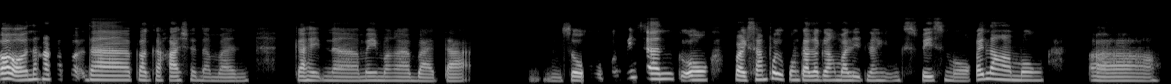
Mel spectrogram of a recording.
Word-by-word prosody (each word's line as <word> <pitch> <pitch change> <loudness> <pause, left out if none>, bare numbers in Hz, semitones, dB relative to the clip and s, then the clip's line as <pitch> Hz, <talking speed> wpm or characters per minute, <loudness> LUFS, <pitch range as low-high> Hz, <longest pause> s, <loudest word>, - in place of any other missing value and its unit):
Oo 260 -6 +11
nakapag 235 -5 -2
napagkaksya 200 -2 +2
naman 170 -1 -8 0.4
kahit 190 -1 0
na 175 -1 -3
may 185 0 -3
mga 180 -1 -4
bata. 160 -1 -4 1.0
So 185 0 +3 0.3
pag 300 +1 -19
minsan 255 -6 +3
kung 205 0 +4 0.3
for 210 - +6
example 225 +6 +2
kung 210 - -2
talagang 195 0 +3
maliit 185 -1 -1
lang 185 0 -5
yung 180 +2 -13
space 185 +2 -4
mo, 165 -2 -6
kailangan 230 -3 +4
mong 195 -1 -1 0.5
ah, 175 -1 -2
190 Hz, 130 wpm, -23 LUFS, 175-210 Hz, 1.0 s, Oo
